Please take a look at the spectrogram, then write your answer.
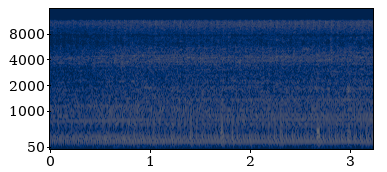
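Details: Porsche 997 flat-six on second start attempt after complete engine build, warming up with coolant below minimum, water dripping from exhaust junctions, oil pressure about 5 bar: quiet, even idle with steady hum, no knocks, misses or ticks; healthy normal idle.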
